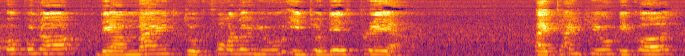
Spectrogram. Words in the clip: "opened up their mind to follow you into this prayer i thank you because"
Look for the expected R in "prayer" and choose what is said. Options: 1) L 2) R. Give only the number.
2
